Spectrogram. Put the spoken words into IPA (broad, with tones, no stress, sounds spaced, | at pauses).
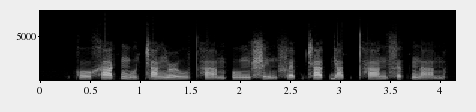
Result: k o˧ x a˦˥ k̚ m u˧˥ c a˧˥ ŋ ɹ u˨˩ t̪ʰ a˨˩˦ m ʔ u˧ ŋ ʂ i˨˩˨ m f ɛ˦˥ p̚ c a˦˥ t̚ j a˨˩ t̚ t̪ʰ a˧ n s ə˦˥ k̚ n a˨˩ m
